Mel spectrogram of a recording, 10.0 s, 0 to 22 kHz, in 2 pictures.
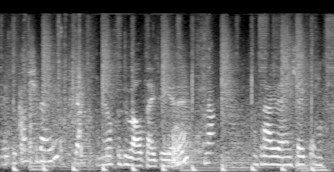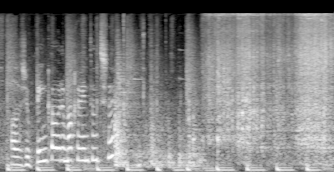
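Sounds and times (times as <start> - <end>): background music with low beat: 0.0 - 8.5
cash machine rattling hiss: 8.0 - 10.0.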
